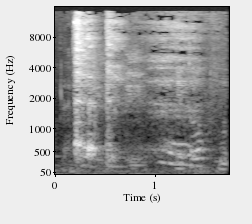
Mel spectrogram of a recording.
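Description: A single short, harsh cough followed by a brief throat-clearing sound in a quiet room.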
